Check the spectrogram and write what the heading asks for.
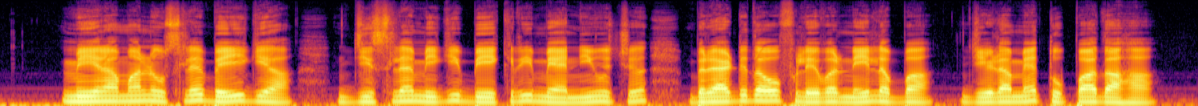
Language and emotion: Dogri, sad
